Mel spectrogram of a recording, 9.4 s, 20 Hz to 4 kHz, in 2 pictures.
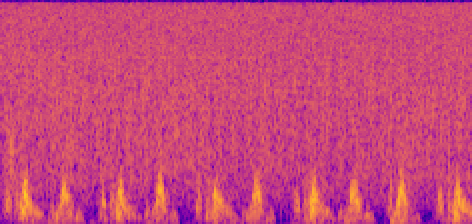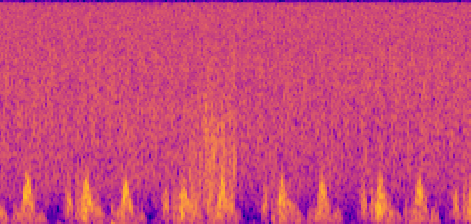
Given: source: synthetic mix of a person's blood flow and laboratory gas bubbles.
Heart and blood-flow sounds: Doppler ultrasound of blood flow; precordium
0.10-0.15 s: bubbles
6.58-7.08 s: bubbles
From the record:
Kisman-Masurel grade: 222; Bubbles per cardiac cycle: several, 3 to 8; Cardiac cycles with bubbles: 10 to 50%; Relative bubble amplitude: moderate (0.250 to 0.450); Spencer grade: 2 (many but less than half of the cardiac periods contain bubble signals, singularly or in groups); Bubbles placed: only in the low amplitude regions of the cardiac cycle

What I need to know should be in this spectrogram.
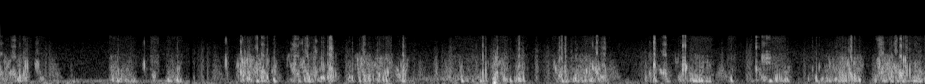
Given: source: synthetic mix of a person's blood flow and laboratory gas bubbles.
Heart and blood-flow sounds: Doppler ultrasound of blood flow; subclavian vein
0.00-0.45 s: bubbles
1.08-1.37 s: bubbles
1.42-1.60 s: bubbles
1.66-1.83 s: bubbles
2.23-2.30 s: bubbles
2.35-2.79 s: bubbles
2.87-3.39 s: bubbles
3.47-4.09 s: bubbles
4.54-5.29 s: bubbles
5.51-6.11 s: bubbles
6.44-7.14 s: bubbles
7.27-7.37 s: bubbles
7.51-7.92 s: bubbles
8.06-8.64 s: bubbles
8.71-9.26 s: bubbles
From the record:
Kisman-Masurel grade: 342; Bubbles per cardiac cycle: rolling drumbeat, 9 or more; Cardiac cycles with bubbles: 100%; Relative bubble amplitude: moderate (0.250 to 0.450); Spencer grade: 3 (all of the cardiac periods contain showers or single bubble signals, but not dominating or overriding the cardiac motion signals); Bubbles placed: anywhere in the cardiac cycle

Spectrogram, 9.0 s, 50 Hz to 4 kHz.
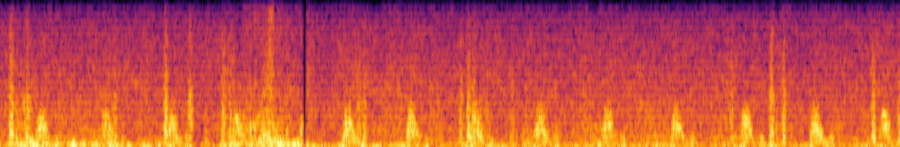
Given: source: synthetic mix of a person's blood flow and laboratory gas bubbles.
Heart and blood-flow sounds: Doppler ultrasound of blood flow; subclavian vein
0.13-0.41 s: bubbles
2.43-2.89 s: bubbles
From the record:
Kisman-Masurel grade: 223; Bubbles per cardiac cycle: several, 3 to 8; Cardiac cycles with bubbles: 10 to 50%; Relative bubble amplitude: loud (0.450 to 0.775); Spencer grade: 2 (many but less than half of the cardiac periods contain bubble signals, singularly or in groups); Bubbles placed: anywhere in the cardiac cycle

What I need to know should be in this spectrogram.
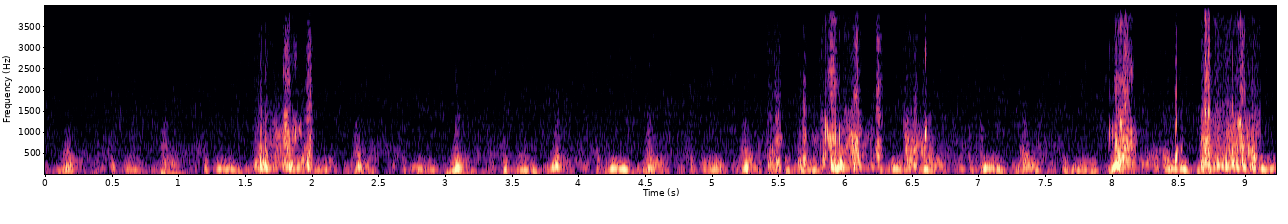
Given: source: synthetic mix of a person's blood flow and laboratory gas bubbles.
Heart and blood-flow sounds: Doppler ultrasound of blood flow; precordium
1.55-2.03 s: bubbles
5.41-5.53 s: bubbles
5.63-6.29 s: bubbles
6.43-6.64 s: bubbles
7.96-8.53 s: bubbles
8.63-9.12 s: bubbles
From the record:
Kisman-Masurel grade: 222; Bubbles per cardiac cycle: several, 3 to 8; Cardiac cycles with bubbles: 10 to 50%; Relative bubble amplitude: moderate (0.250 to 0.450); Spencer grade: 2 (many but less than half of the cardiac periods contain bubble signals, singularly or in groups); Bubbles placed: anywhere in the cardiac cycle

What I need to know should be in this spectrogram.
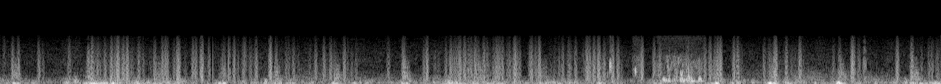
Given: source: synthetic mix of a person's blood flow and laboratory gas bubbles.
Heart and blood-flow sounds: Doppler ultrasound of blood flow; subclavian vein
6.06-6.15 s: bubbles
6.32-6.40 s: bubbles
6.57-7.06 s: bubbles
From the record:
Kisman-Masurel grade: 113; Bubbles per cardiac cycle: 1 to 2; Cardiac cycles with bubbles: 1 to 10%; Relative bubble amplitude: loud (0.450 to 0.775); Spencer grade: 1 (occasional bubble signal discernible with the cardiac motion signal, with majority of cardiac periods free of bubbles); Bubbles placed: anywhere in the cardiac cycle

